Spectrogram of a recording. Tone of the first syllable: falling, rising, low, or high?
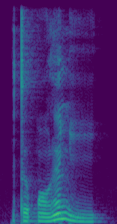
low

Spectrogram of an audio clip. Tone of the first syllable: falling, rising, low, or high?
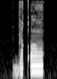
low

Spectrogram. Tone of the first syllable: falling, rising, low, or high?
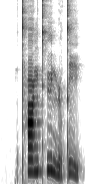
high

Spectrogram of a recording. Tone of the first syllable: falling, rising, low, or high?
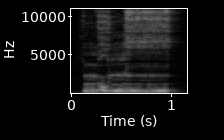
falling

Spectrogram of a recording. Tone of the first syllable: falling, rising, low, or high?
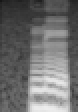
low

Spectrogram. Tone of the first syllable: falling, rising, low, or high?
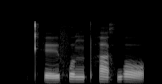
rising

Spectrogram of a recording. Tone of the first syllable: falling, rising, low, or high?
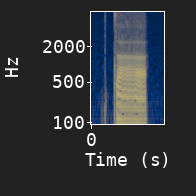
low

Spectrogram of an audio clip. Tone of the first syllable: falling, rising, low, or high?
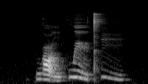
low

